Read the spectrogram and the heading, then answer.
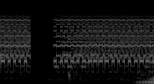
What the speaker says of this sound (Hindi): मैं उठाऊंगा इनका फोन।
